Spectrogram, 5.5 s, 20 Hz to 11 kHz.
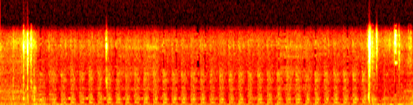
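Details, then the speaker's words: Kia Ceed/i30 CRDi diesel after fuel filter replacement for hard starting, glow plug light on: starter churns at five or six beats a second for several seconds before catching; slow start, possibly air in the system. "that's not starting straight away though it's not starting straight away there either"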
